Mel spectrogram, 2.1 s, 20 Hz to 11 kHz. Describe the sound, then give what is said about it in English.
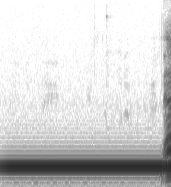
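A steady, loud censor beep, added in editing to bleep out speech, holds a single mid-pitched tone for about two seconds without wavering, then cuts off as a voice starts talking. “I have final editing privileges, so they're just going to hear a beep for the next 5 minutes.”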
